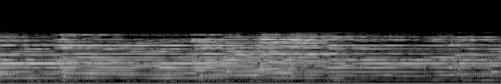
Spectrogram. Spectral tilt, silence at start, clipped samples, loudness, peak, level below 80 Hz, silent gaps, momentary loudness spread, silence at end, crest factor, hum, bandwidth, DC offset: -4 dB/octave; 0 s; under 0.1%; -19 LUFS; -6 dBFS; -70 dBFS; none; 9 LU; 0 s; 14 dB; none; 4.7 kHz; 0.6%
